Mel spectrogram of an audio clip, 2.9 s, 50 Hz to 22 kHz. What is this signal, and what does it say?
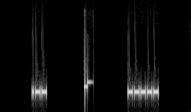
Morse code, heard as a keyed tone, about 50 wpm, 690 Hz. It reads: W 0
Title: Single Letter-Number - Rapid-Fire 50wpm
